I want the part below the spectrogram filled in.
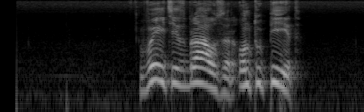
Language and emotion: Russian, angry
